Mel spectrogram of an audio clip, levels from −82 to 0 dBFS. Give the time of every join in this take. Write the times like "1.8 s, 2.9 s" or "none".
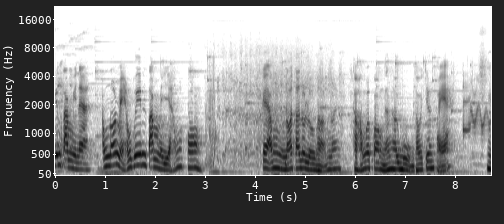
none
